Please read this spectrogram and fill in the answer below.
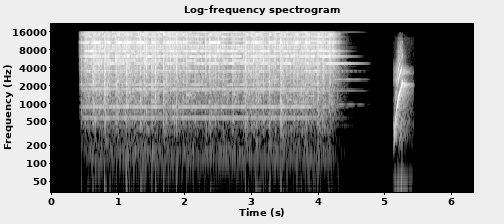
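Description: Sound effect for a subscribe-button animation: a bell ringing steadily for about four seconds and then fading out, followed by one short rising swoop.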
